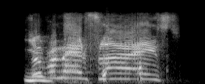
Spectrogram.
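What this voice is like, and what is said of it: Character voice of Sloth. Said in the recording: “That is a really good sloth impression.”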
